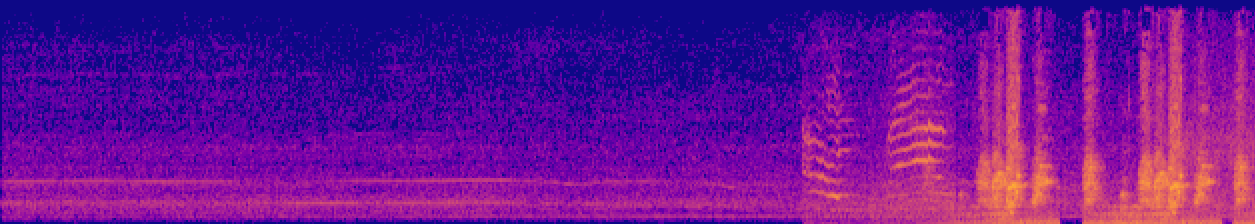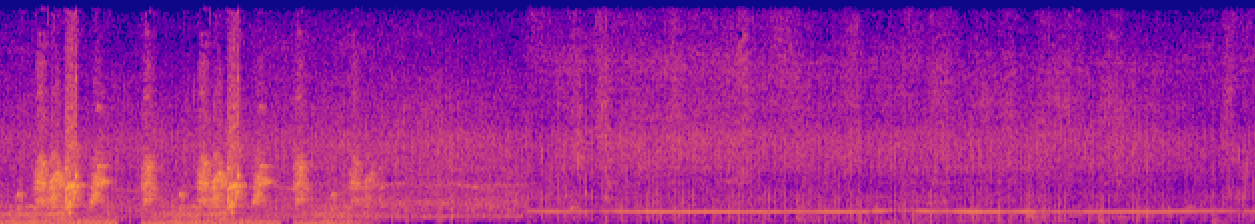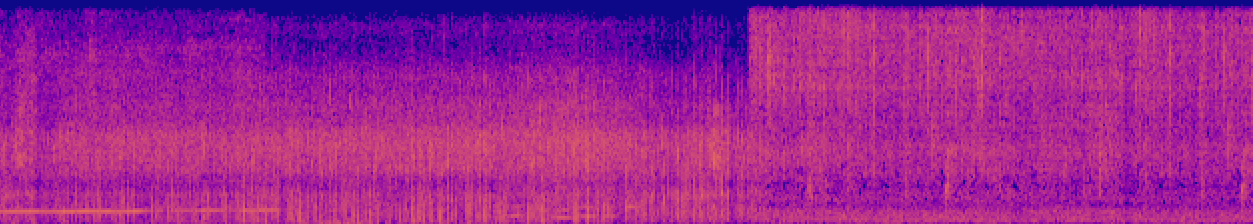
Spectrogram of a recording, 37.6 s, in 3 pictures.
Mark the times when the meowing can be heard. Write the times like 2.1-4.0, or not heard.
8.0-9.6.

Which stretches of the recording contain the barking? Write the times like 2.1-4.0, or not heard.
9.2-16.4.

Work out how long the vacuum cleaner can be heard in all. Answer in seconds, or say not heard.
28 s.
